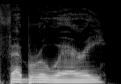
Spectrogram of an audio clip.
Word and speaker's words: February: Don't ask me to pronounce that R. I'm not calling it February. I will get the R in library. Let's not call that library, but we can call it February. I'll happily call it February. I'm not worried about pronouncing that R.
